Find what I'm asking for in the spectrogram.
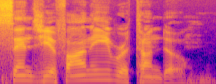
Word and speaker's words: San Giovanni Rotondo: how do you pronounce the church? – It's San Giovanni Rotondo.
